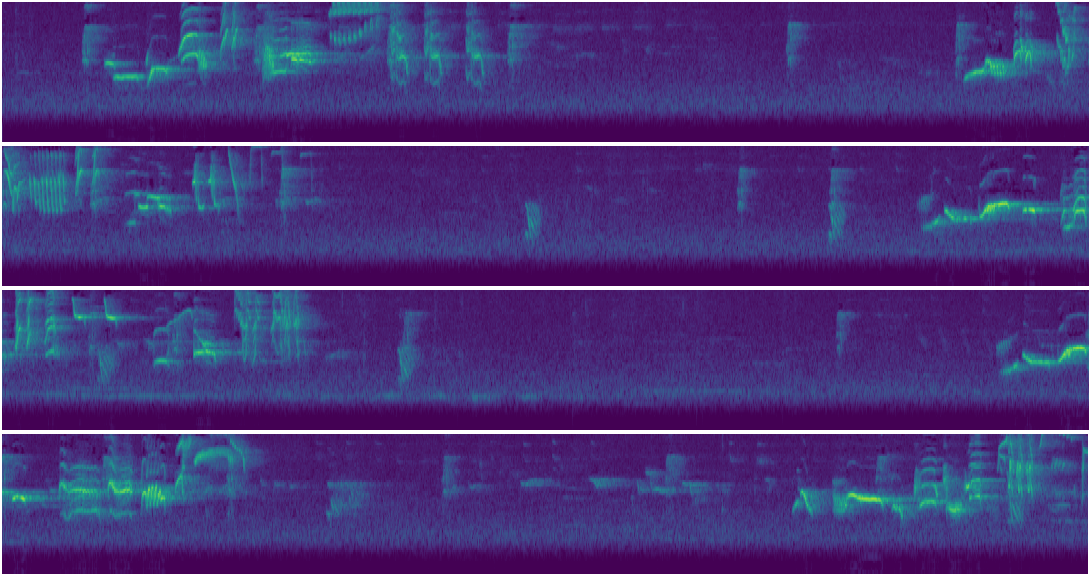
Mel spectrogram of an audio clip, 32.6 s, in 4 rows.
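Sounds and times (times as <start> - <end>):
common blackbird singing: 0.6 - 5.0, 7.2 - 10.6, 14.4 - 19.8, 22.6 - 32.6.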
